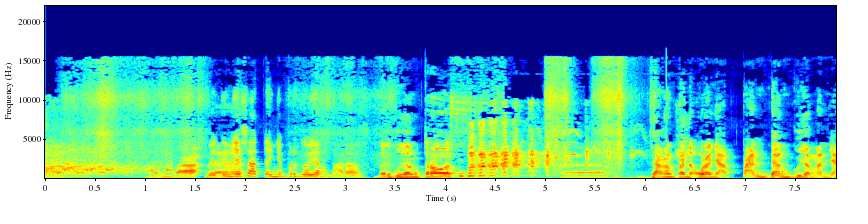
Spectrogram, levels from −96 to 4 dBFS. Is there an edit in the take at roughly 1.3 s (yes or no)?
yes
